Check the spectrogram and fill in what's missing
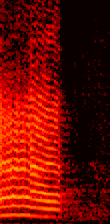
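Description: A sheep gives a single close, loud bleat lasting about half a second, with a strong tone that cuts off abruptly into near silence.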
